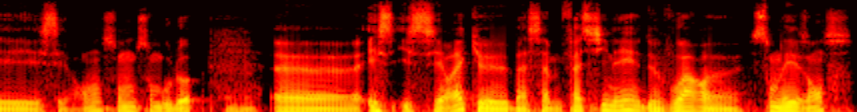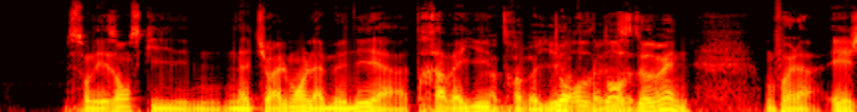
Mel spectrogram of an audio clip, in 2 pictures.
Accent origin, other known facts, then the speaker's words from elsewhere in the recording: Fécamp, Normandy, France; je suis de Fécamp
